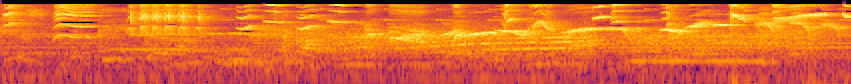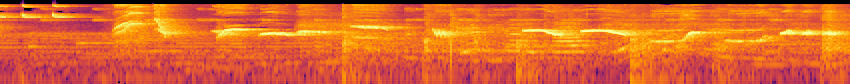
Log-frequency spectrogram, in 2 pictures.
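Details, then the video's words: Orange-headed thrush in konslet style, pouring out a long, fast jumble of bright chirps, rising and falling whistled slurs and rapid trills, the phrases tumbling over each other, with some faint tonal background sound. "Anis Kembang Janoko Konslet"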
